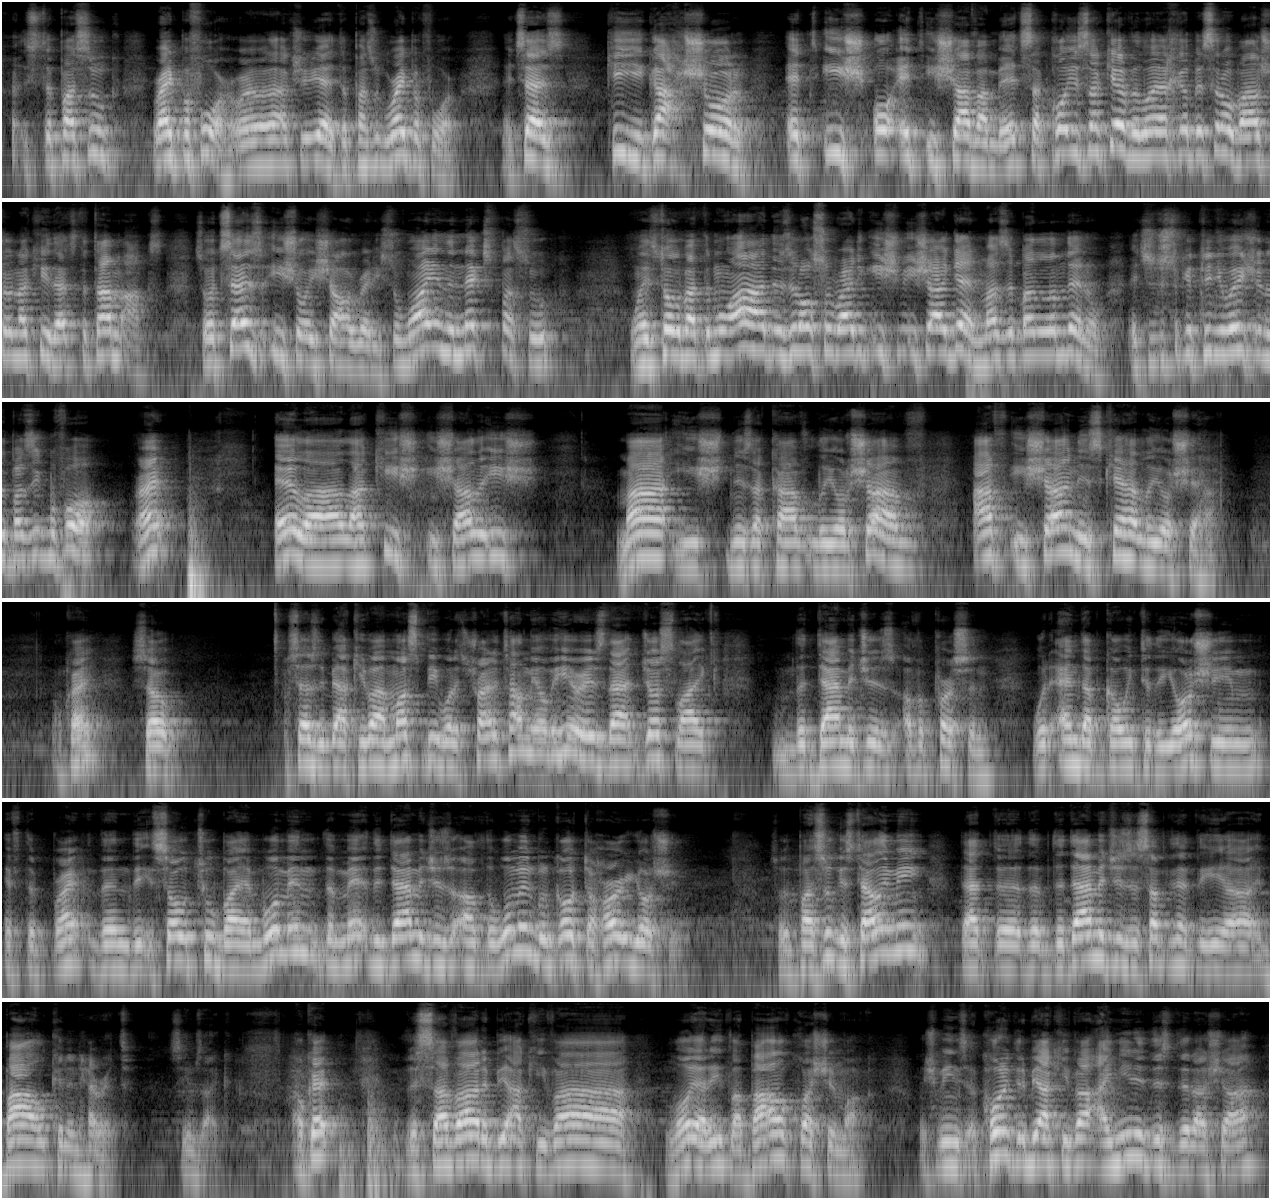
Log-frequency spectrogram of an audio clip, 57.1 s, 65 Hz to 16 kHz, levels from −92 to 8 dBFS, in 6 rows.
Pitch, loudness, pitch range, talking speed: 175 Hz, -18 LUFS, 155-205 Hz, 185 wpm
